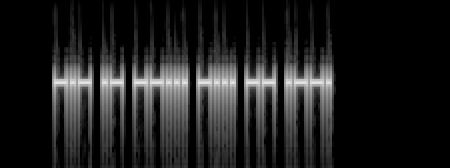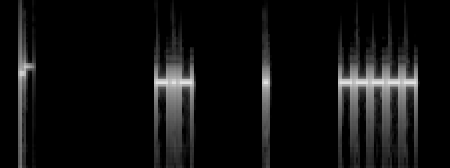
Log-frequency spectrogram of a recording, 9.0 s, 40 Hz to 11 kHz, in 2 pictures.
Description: Morse code, heard as a keyed tone, about 32 wpm, spaced as for 20 wpm, 700 Hz. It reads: KA7BMP KE0
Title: USA Call Signs - 6 Characters - 6x Character Spacing - 30wpm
